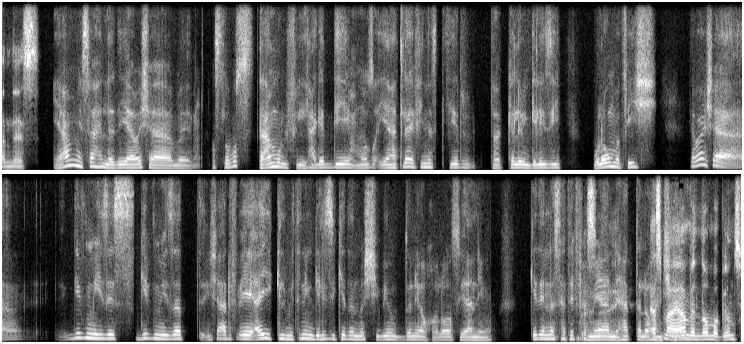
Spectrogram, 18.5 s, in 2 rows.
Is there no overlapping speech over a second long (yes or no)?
no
